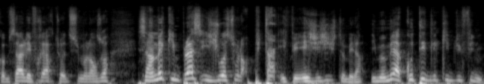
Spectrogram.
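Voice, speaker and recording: A man's animated tone with very wide pitch swings. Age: 20s. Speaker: gaming streamer. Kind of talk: casual chat. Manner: halting.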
